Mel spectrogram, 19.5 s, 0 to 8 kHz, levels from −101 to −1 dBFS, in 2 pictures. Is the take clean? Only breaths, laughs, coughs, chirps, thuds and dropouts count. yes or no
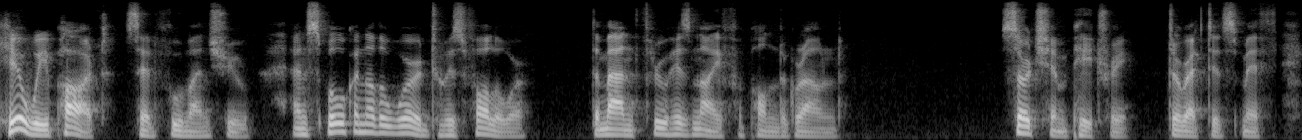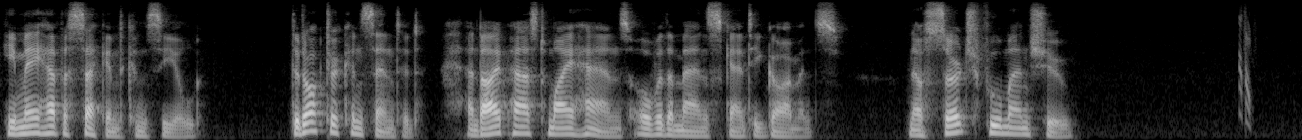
no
